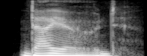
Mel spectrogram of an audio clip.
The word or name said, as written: diode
